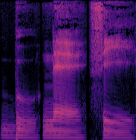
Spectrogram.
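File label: "bunethi", concatenated syllables; Affixing experiment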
